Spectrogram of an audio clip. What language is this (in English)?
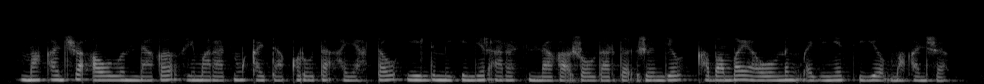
Kazakh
